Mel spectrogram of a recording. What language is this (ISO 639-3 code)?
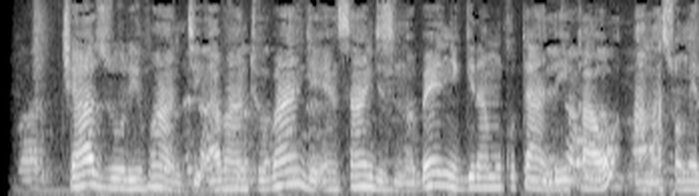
lug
